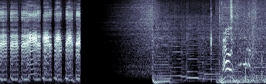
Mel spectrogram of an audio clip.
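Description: Mallard duck quacking, a rapid series of loud, close nasal quacks that stops abruptly, followed by a sharp report and more sounds afterward.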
